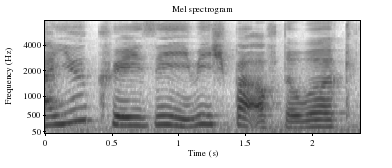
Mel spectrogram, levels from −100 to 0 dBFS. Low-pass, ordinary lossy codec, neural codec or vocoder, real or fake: none; none; none; real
